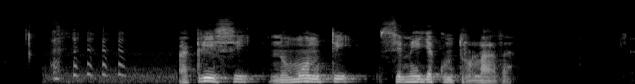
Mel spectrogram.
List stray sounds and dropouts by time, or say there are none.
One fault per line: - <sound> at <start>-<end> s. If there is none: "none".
- laugh at 0.5-1.3 s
